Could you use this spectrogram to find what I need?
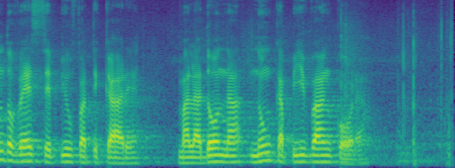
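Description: A man chants a prayer through a microphone in an echoing stone hall.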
